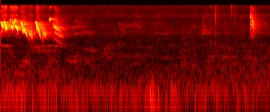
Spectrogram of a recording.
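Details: Free-living double-collared seedeater in a neighbourhood, singing a rapid, high twittering phrase of about one second, then near silence with faint distant chirps and low background rumble.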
